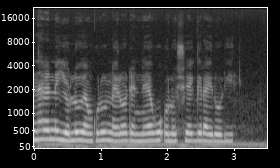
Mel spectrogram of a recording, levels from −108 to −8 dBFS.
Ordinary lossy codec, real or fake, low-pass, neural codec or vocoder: none; real; none; none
